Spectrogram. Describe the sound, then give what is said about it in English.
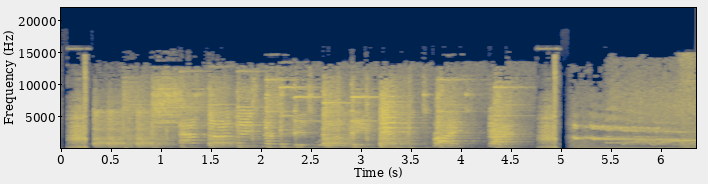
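Loud, chaotic screeching of car tires skidding, with abrupt crashing bursts, then a siren wailing in rising and falling sweeps at the end. No one speaks. “I've just been in a car wreck and I'm hurt.”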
